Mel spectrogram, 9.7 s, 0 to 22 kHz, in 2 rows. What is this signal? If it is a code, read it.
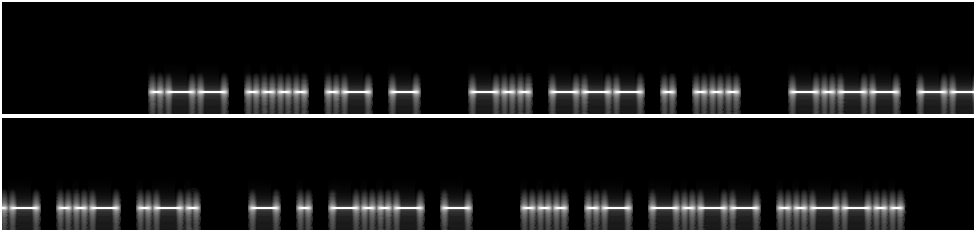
Morse code, heard as a keyed tone, about 30 wpm, 700 Hz. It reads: WHAT DOES YOUR TEXT SAY?
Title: Sentences from Top 1200 Words 30wpm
